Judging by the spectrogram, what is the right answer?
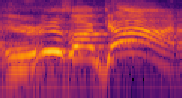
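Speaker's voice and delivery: high, drawn-out believer's cry; hammed-up devout declaring; mock proclamation. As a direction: mimic everybody proclaiming, slow and high. Mimicking what everybody proclaims.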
